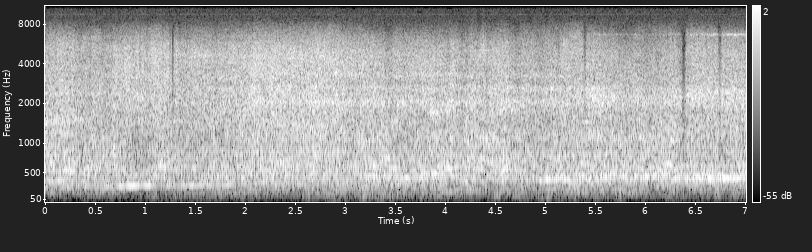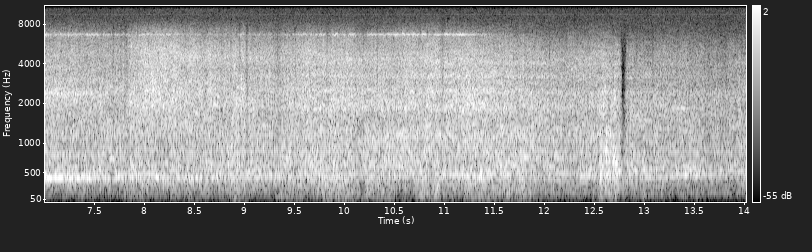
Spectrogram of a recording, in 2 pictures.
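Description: JR 201 series electric train moving along a platform: steady running noise with a humming motor tone that drifts in pitch, and a faint high whine for a few seconds in the middle.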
